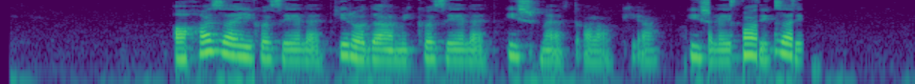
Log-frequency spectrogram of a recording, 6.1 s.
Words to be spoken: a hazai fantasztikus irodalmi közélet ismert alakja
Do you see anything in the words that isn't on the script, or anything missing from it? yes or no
yes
